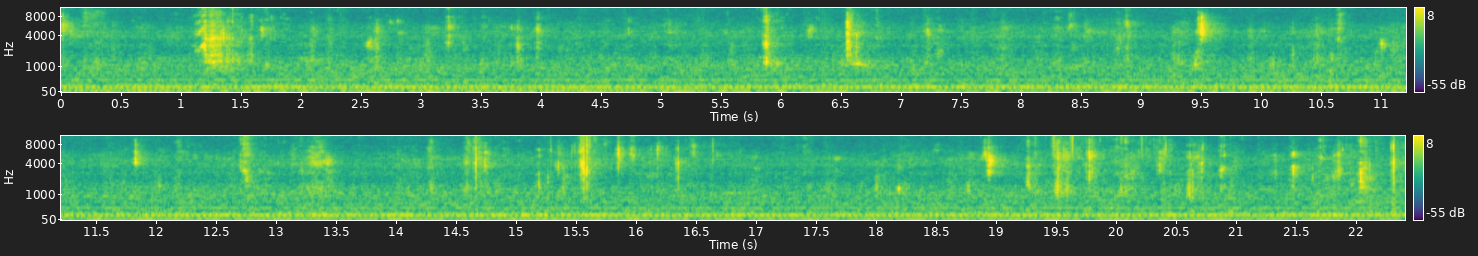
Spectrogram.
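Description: Close-miked eating by hand: chewing with scattered short, crisp bite and mouth clicks as rice, string beans and crispy fried pork knuckle are eaten, over a steady low hum.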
